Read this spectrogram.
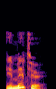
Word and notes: emitter: British English

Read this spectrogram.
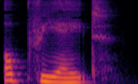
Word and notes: obviate: British English

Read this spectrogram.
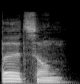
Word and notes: birdsong: British English

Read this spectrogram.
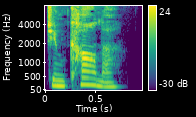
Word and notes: gymkhana: British English

